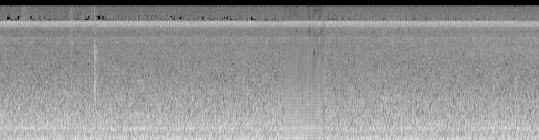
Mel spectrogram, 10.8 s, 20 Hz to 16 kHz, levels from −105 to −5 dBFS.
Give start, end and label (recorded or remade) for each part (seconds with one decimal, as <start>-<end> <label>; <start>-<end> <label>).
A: 0.0-5.7 recorded; 5.7-6.5 remade; 6.5-10.8 recorded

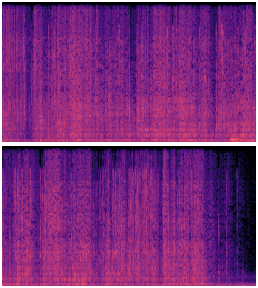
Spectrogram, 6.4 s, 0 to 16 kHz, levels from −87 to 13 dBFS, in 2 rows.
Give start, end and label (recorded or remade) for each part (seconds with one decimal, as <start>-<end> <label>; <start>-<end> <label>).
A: 0.0-1.8 remade; 1.8-3.0 recorded; 3.0-4.2 remade; 4.2-5.1 recorded; 5.1-6.4 remade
